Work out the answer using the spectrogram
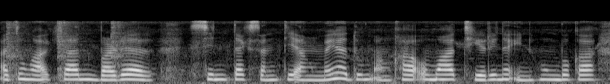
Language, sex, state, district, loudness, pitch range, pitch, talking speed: Mizo, female, Mizoram, Aizawl, -15 LUFS, 215-230 Hz, 225 Hz, 195 wpm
